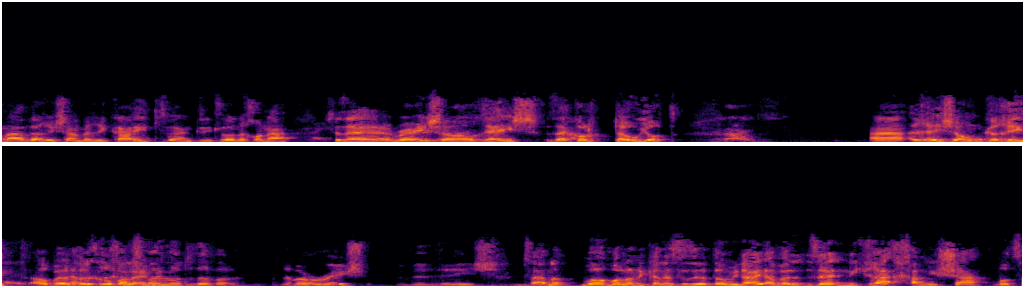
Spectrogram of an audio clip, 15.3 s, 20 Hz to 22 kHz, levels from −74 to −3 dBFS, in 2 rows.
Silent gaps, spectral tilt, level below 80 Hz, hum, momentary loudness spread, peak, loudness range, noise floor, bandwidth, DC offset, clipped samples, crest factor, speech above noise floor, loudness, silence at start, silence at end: none; -4.5 dB/octave; -58 dBFS; none; 13 LU; -8 dBFS; 4 LU; -65 dBFS; 8.4 kHz; under 0.1%; under 0.1%; 16 dB; 40 dB; -25 LUFS; 0 s; 0 s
